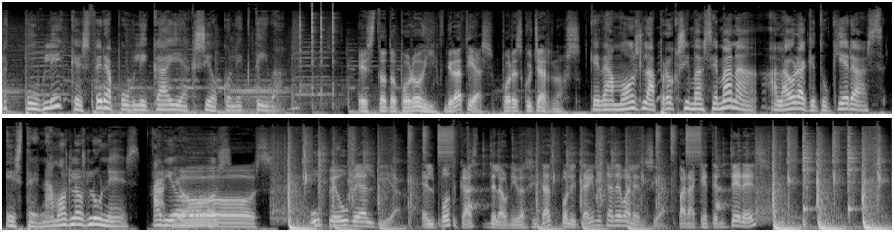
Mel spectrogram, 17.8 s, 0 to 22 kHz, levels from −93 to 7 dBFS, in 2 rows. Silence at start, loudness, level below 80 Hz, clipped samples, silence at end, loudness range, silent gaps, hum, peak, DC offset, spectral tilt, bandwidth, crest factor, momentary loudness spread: 0 s; -21 LUFS; -30 dBFS; under 0.1%; 0 s; 4 LU; 10.27-10.34 s; none; -6 dBFS; under 0.1%; -5 dB/octave; over 20 kHz; 14 dB; 9 LU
